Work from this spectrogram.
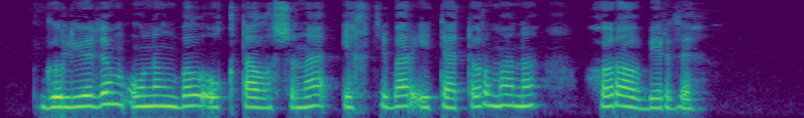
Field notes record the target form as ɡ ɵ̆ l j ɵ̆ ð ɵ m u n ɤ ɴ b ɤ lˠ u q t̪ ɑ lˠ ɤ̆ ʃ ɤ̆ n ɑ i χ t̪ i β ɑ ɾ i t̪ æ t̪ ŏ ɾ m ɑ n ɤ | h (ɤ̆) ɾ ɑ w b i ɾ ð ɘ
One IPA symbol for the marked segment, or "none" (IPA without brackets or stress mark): ŏ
